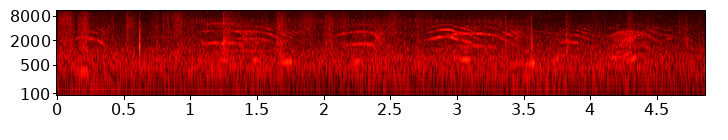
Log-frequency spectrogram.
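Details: Wintering elk feeding at Oak Creek wildlife area in Washington make faint, scattered high chirps and curved squeaks from several animals, heard against steady hiss and outdoor noise.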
